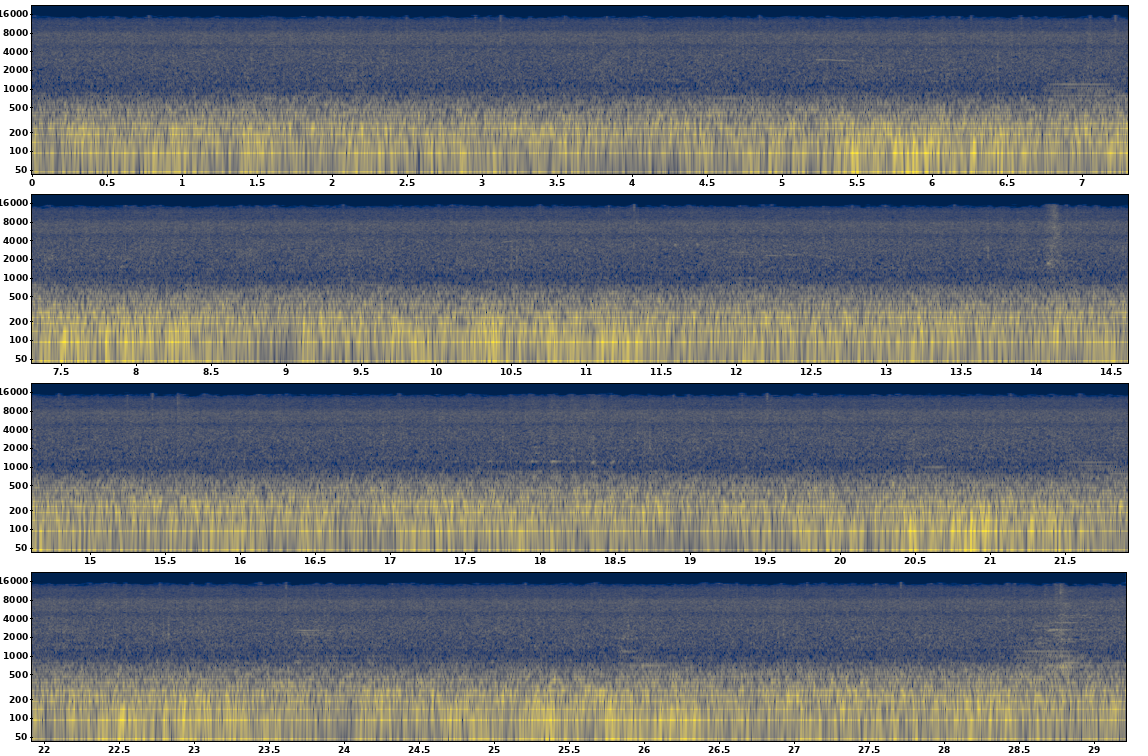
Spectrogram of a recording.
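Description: Water rushes steadily nearby.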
